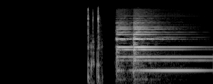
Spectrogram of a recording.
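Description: Two quick clicks just before a second in, then a notification-bell ding struck twice in quick succession, its bright ringing tone fading slowly.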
